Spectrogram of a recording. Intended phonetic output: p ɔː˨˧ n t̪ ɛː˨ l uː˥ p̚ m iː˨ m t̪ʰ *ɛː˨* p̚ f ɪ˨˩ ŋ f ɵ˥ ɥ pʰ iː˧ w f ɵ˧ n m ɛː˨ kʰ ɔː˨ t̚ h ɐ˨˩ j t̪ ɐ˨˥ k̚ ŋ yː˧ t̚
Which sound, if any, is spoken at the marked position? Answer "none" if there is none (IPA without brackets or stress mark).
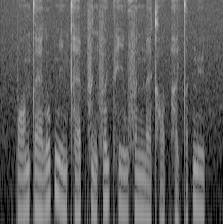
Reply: ɛː˨˥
